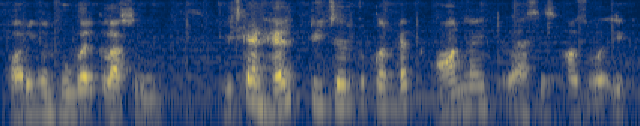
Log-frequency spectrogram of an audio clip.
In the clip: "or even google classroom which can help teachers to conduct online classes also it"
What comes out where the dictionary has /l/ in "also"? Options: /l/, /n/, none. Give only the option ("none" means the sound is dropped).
none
